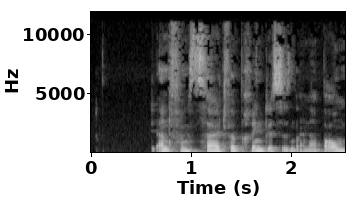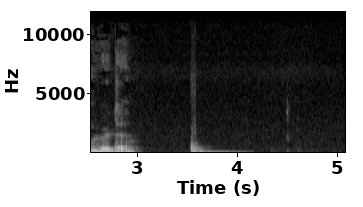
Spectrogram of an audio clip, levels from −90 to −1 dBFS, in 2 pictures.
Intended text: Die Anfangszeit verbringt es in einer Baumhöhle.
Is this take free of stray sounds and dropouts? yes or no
no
